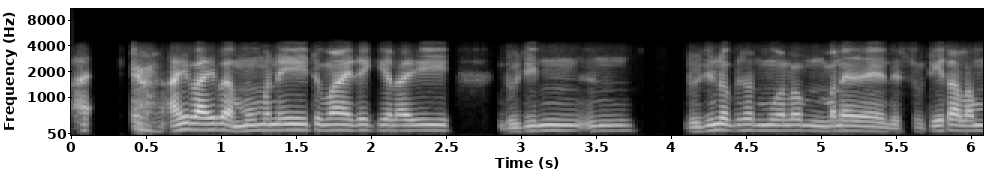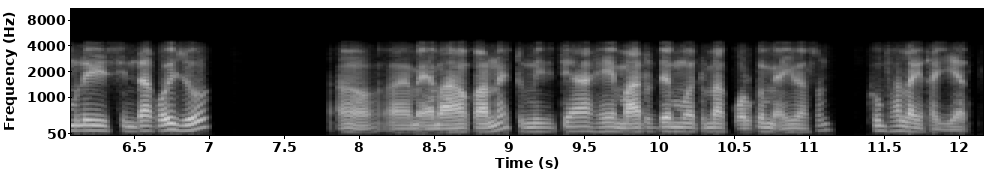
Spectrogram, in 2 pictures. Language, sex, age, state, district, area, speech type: Assamese, male, 45-60, Assam, Tinsukia, rural, conversation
